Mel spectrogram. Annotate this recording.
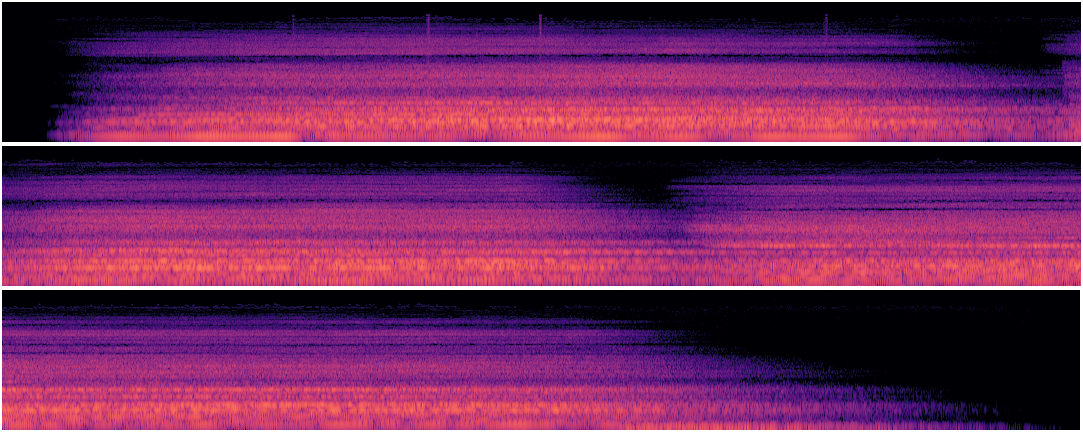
Short eerie chorus
Short eerie choral 'sting' (want of a better term), can be added to if one wants. Enjoy
chant, choir, chorus, dark, deep, eerie, Gregorian, horror, human, male, octavist, reverb, spooky, vocal, voice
